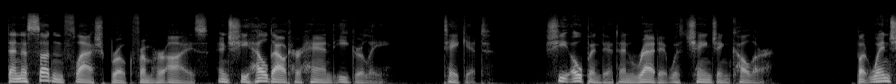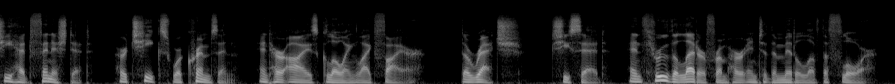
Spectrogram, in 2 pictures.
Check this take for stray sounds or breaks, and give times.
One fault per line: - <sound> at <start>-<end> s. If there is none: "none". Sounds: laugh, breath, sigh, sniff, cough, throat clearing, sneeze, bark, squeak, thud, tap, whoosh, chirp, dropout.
none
